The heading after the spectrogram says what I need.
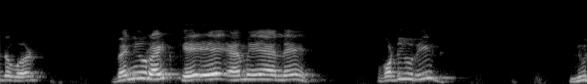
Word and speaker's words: Kamal: When I'm writing it in Hindi and I'm writing like Kamal, I just wrote there, then in the end, la ends with certain very subtle, very soft pronunciation of A, which is completely missing.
